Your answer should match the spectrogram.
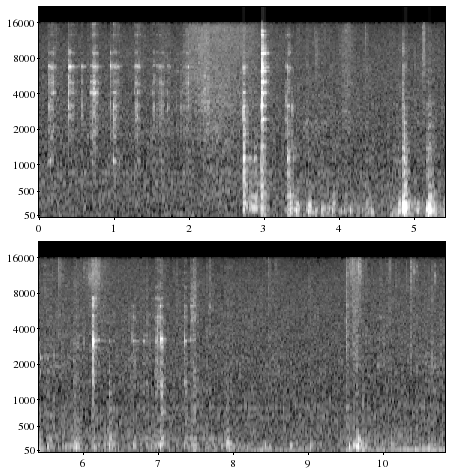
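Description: Metal pipe wrench working a threaded cap off a steel gas pipe: scattered metallic clicks and clinks, the loudest about five seconds in.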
